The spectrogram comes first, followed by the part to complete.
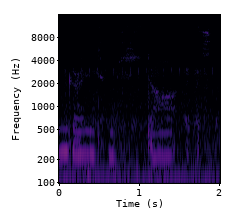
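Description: A woman speaking softly, close to a whisper, in two short phrases, over a low steady electrical hum.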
